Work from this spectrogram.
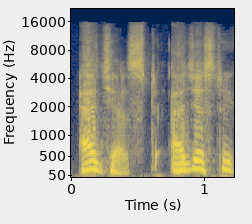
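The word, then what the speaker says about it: adjust: অ্যাডজাস্টের ক্ষেত্রে খেয়াল করবেন, অ্যাডজাস্টমেন্ট আমরা জানি অ্যাডজাস্ট হচ্ছে না, কিন্তু এখানে যেটা খেয়াল করা সেটা হচ্ছে ডি এর উচ্চারণটা অনেক সময় উচ্চ থাকে, যেটাকে সাইলেন্ট বলে, সাইলেন্ট ওয়ার্ড।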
